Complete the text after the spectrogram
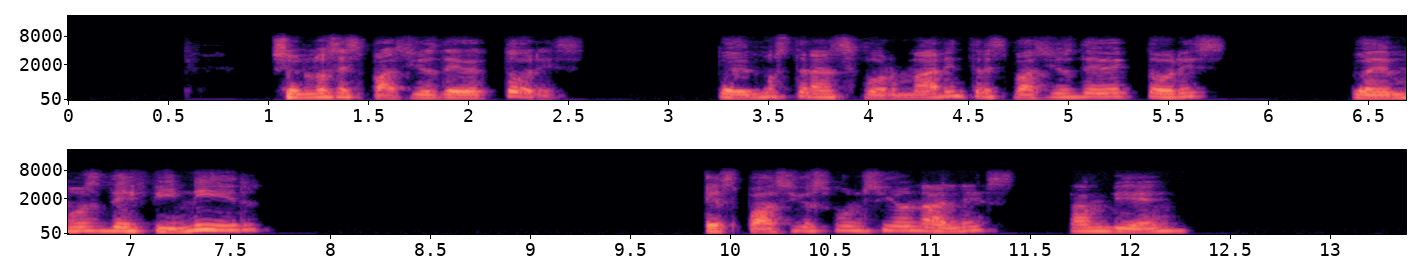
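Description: A man speaks calmly through an online call, explaining in short phrases.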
